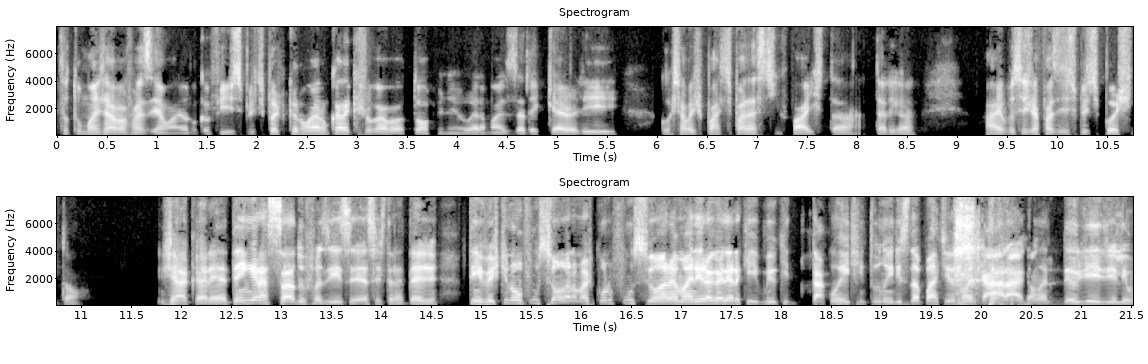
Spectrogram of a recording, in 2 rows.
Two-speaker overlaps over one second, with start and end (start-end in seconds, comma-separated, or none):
none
